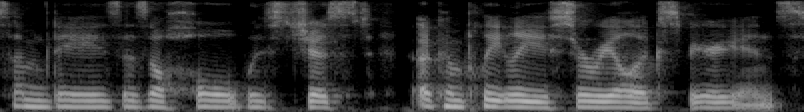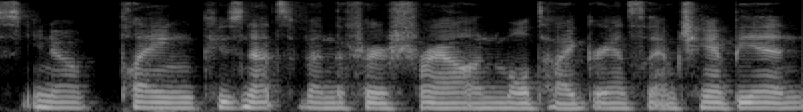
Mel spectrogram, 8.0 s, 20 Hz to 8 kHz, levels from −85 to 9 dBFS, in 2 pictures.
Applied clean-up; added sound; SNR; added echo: none; none; none; none.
